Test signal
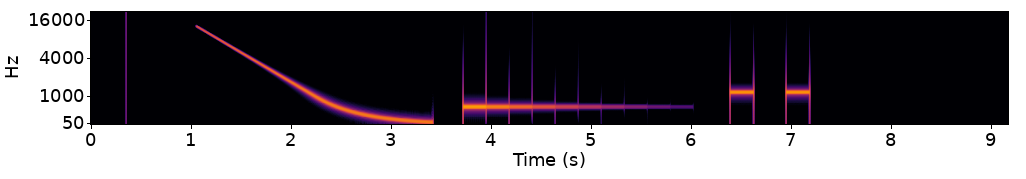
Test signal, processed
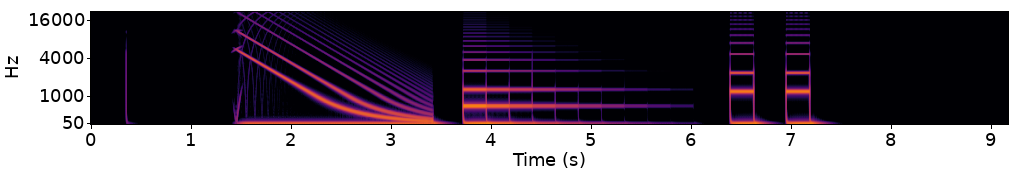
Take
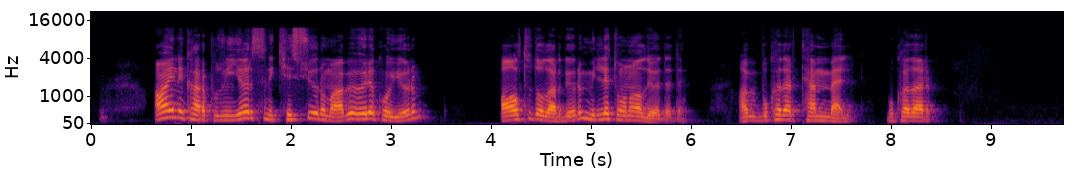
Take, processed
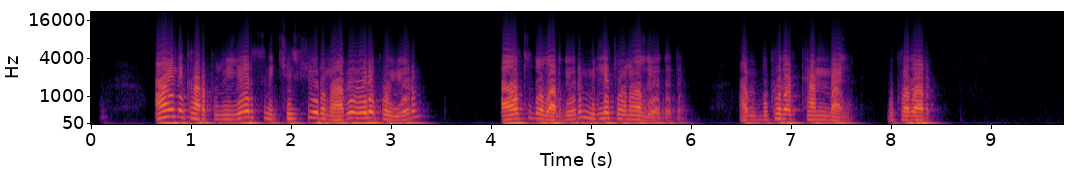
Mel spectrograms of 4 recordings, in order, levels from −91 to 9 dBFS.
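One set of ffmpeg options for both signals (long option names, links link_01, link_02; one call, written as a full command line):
ffmpeg -i in.wav -af "aresample=11025,aresample=44100,aeval=exprs='max(val(0),0)':channel_layout=same,afreqshift=29" out.wav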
